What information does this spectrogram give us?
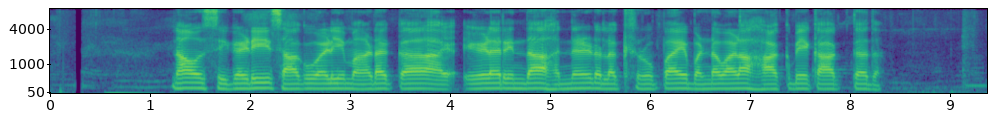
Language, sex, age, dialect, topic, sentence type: Kannada, male, 18-24, Northeastern, agriculture, statement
